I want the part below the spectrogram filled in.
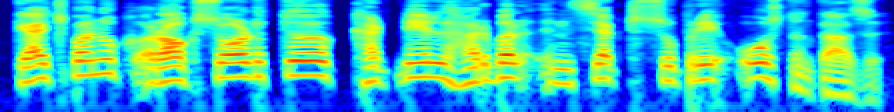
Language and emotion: Kashmiri, neutral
